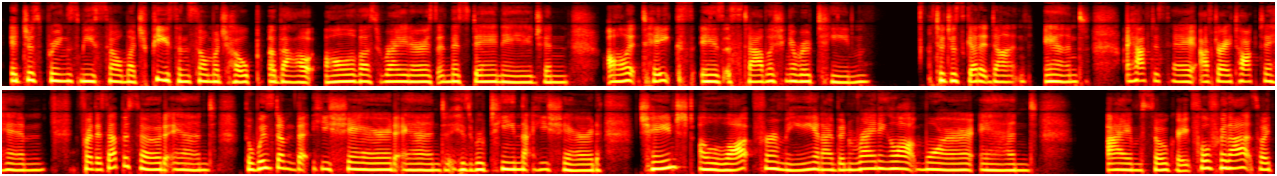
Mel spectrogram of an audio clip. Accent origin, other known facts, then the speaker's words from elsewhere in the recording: Sacramento, California, United States; we are both from Sacramento, California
